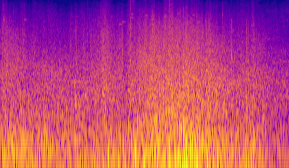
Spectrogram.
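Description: Musket and artillery fire from an Empire Total War battle rolls on as a thick, continuous din of distant gunshots and booms, swelling a little toward the middle before easing off.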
